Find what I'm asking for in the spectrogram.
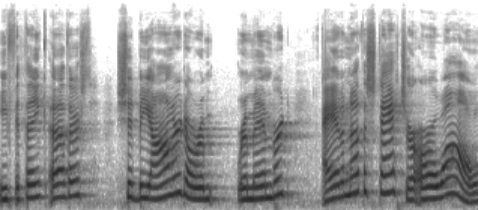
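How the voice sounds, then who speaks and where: On a very clean recording with a silent background, a woman with a Southern US accent speaks at a fairly slow pace with a high pitch, lively intonation and very even loudness. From North Carolina. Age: 70s. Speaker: public commenter at county board meeting. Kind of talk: public comment speech.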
